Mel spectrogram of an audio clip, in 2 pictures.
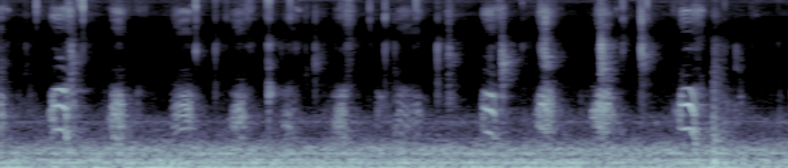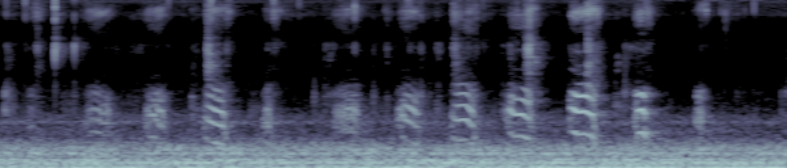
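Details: Six-day-old puppy named Burro, being bottle fed and burped, gives a rapid series of short, high squeaks and whimpers, several per second, over a steady low rumble.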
